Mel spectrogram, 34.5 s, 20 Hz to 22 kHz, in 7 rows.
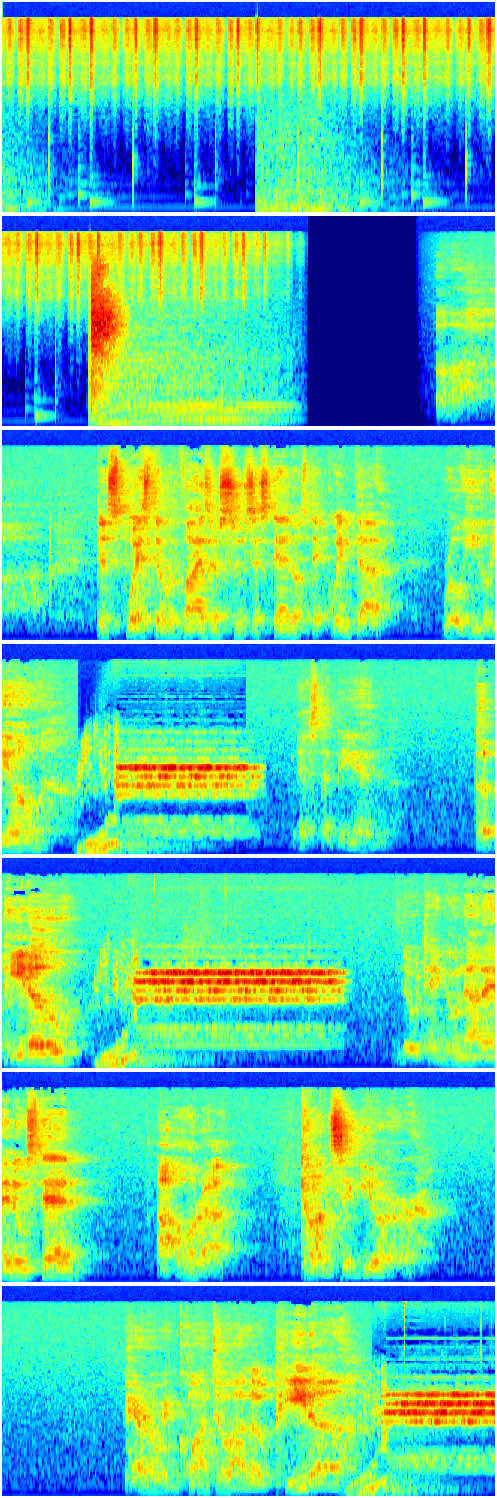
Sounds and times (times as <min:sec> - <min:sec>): Music: 0:00.0 - 0:08.0
Speech: 0:10.8 - 0:15.3, 0:17.7 - 0:18.8, 0:19.5 - 0:20.6, 0:23.7 - 0:25.6, 0:26.2 - 0:29.1, 0:30.8 - 0:33.1.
